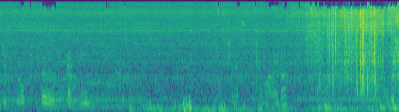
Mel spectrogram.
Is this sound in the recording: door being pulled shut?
no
